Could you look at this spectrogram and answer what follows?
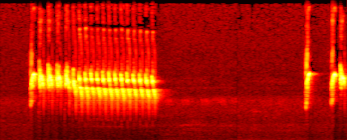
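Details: Long-tailed shrike song, played to make another shrike sing actively: a fast, even series of about twenty high, ringing notes over two seconds, then silence and two short sharp high notes.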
